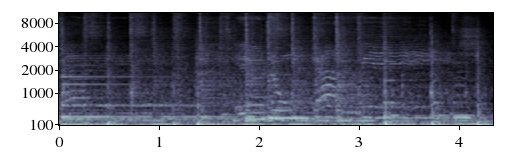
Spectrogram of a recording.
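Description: A live band playing: a woman singing into a microphone over electric guitar, bass guitar and a drum kit keeping a steady beat.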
